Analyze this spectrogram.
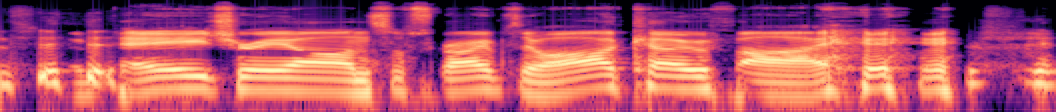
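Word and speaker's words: Ko-fi: Subscribe to our Kofi. Oh, yeah. It's on Kofi. Kofi. Apparently, it's pronounced coffee.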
